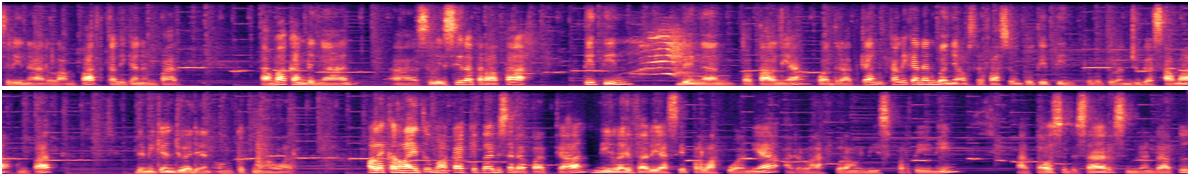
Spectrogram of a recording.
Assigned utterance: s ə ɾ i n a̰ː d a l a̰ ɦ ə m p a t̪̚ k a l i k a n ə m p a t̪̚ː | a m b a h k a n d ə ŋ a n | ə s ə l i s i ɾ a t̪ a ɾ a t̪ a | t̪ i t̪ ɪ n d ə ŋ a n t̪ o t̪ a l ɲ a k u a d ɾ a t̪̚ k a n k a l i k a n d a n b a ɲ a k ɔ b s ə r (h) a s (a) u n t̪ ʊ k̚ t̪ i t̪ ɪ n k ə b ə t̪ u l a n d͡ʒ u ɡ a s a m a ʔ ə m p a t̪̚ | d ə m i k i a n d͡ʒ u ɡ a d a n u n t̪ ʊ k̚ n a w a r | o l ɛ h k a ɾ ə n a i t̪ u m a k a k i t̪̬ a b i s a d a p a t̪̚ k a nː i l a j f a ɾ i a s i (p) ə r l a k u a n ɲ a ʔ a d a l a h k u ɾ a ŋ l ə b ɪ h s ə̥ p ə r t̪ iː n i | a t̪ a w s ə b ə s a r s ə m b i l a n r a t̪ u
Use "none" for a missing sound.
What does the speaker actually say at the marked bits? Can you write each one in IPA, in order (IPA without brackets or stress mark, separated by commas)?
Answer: f, i, p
